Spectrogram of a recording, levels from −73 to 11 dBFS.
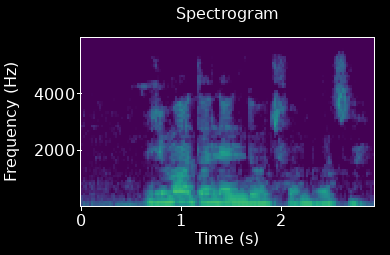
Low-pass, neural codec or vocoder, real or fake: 5.4 kHz; none; real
